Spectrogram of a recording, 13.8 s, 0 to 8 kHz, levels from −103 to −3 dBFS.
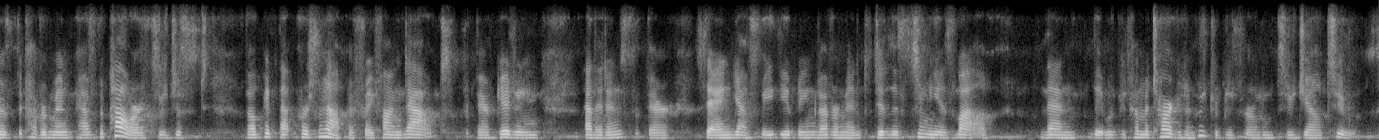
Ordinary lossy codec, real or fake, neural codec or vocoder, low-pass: Opus, 16 kbps; fake; autoencoder, 22.05 kHz, a latent of 192 numbers a frame, VITS, trained on one speaker; 7.2 kHz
